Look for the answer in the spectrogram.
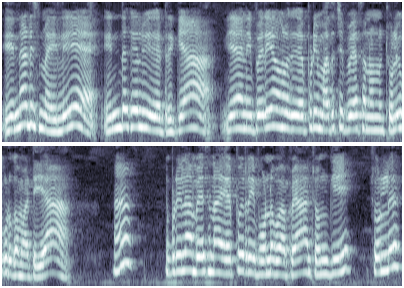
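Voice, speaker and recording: A woman's voice: high-pitched, fast, lightly acted. A woman voicing a bossy, chatty middle-aged wife in a cartoon comedy, scolding and lecturing.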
